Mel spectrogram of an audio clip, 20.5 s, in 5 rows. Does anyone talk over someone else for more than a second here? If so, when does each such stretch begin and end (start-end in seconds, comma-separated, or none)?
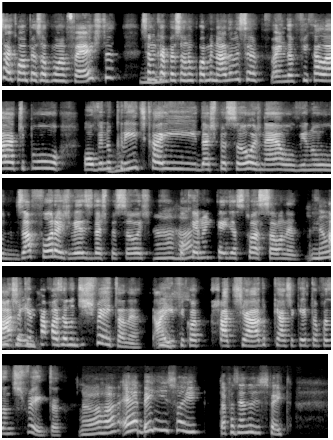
none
